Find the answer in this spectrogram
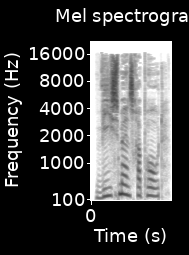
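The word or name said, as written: dels ... dels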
